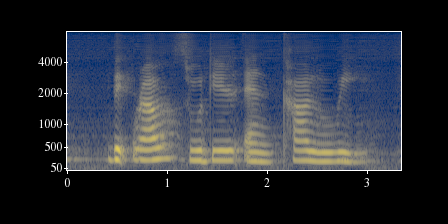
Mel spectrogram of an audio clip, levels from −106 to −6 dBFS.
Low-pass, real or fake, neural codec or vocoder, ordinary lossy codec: none; fake; codec, 16 kHz, about 1 kbps, DyCAST, with the encoder's durations; none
